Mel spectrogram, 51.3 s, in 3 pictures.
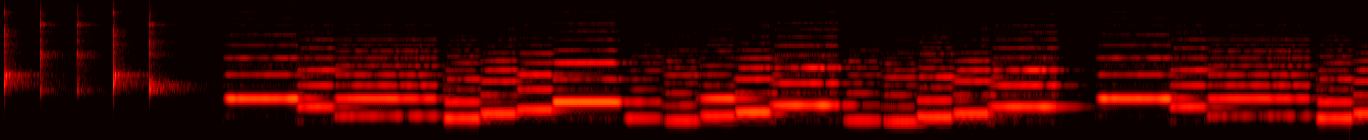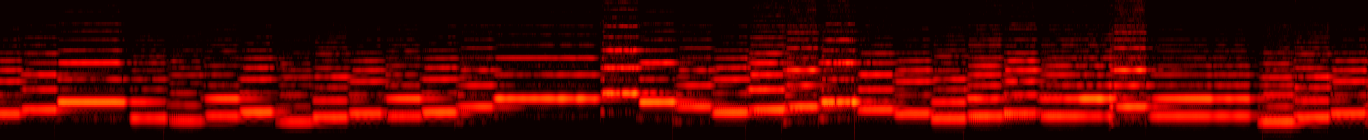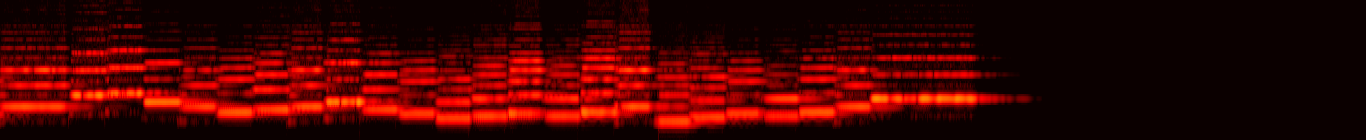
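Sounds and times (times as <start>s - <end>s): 
flute duet: 2.8s - 47.1s.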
